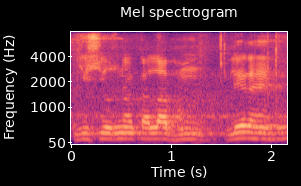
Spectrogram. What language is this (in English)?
Hindi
